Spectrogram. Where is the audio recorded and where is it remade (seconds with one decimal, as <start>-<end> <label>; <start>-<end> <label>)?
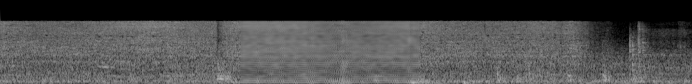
0.0-2.4 recorded; 2.4-4.2 remade; 4.2-6.9 recorded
